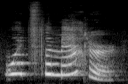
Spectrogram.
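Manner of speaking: put-on high, bright-eyed child asking; a curious small girl checks on a sad creature; little girl voice. A narrator's reading. Little girl asks the Yeti what's wrong, high and curious.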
